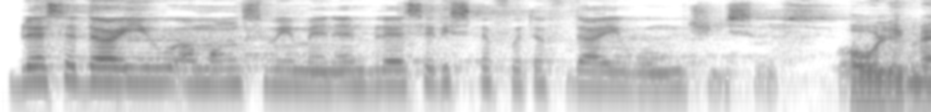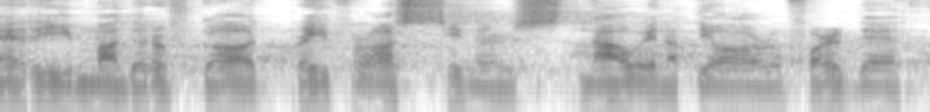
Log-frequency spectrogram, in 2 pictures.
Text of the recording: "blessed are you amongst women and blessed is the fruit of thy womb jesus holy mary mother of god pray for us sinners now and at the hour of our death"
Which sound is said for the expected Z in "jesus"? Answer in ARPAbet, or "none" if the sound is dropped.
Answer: S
